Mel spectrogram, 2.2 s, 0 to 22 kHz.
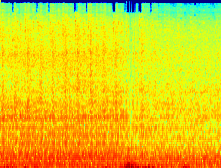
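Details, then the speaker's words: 2002 Ford F-250 5.4L V8 at idle; quick, light ticking on the engine pulses from a passenger-side exhaust manifold leak with no broken bolts seen, possibly also a lifter tick; before the manifold repair. "we can hear a little bit of an exhaust tick over on the passenger side now. And there might be a little bit of like a lifter tick or something as well that maybe we'll look at in the future."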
